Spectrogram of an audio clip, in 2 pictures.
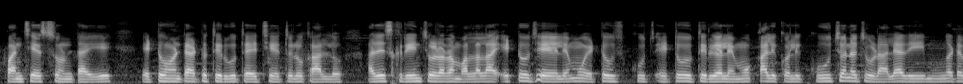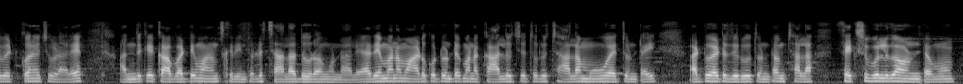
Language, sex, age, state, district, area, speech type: Telugu, male, 18-30, Telangana, Medchal, urban, spontaneous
